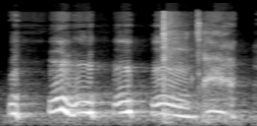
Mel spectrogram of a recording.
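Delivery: soft closed-mouth giggle; a pleased, high little run of chuckles; delighted chuckle. Real, not acted. Delighted at the Empress card.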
